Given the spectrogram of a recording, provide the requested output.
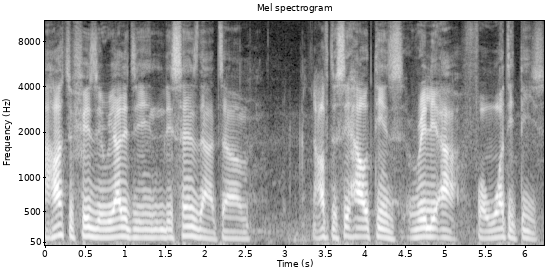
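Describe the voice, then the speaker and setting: The speaker has a Nigerian accent. Their pace is moderate and their intonation fairly even. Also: man, medium pitch for a man. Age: young. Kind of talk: interview answer.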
